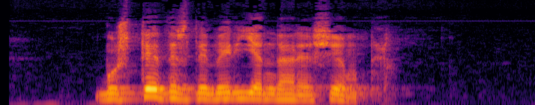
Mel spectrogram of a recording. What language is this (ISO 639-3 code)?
glg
